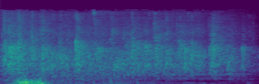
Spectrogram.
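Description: A crowd breaks into steady applause to welcome a guest, many hands clapping in a dense, bright patter that holds at an even level for about two seconds before cutting off.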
